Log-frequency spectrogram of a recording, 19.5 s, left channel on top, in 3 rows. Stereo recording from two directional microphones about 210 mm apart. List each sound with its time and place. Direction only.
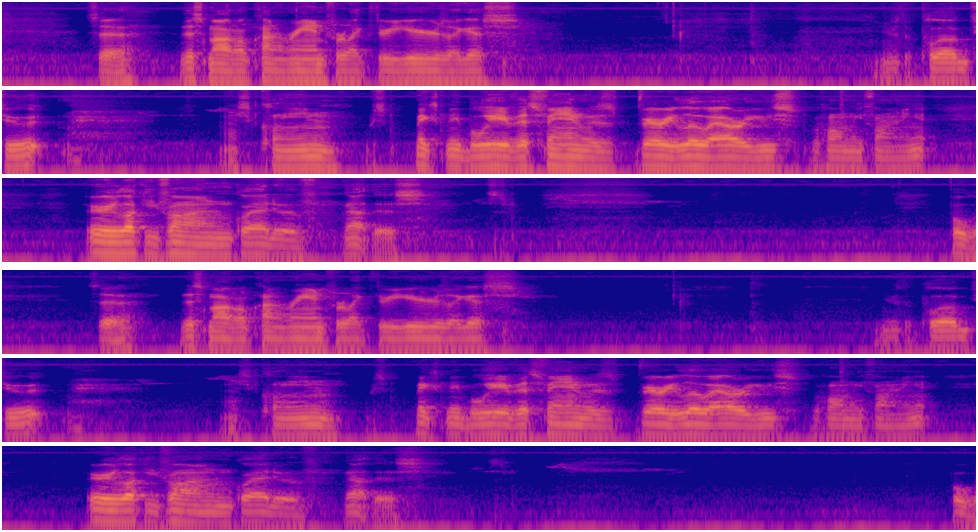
0.5 s speech: 20° left (ahead or behind)
5.9 s speech: 35° left (ahead or behind)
